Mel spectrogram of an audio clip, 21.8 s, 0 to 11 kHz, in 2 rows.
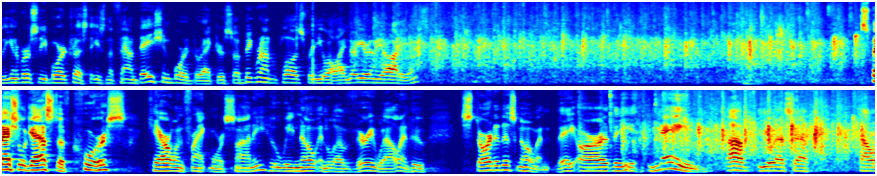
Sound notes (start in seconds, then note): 5.3 audience applauds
